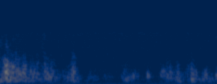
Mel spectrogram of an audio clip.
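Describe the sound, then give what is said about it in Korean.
Strong wind roars in uneven gusts through the trees on a mountain, a muffled, rushing noise that surges and eases over a couple of seconds, heard over a thin, phone-like line with no one talking. “이렇게 바람이 거세게 불고 있습니다.”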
